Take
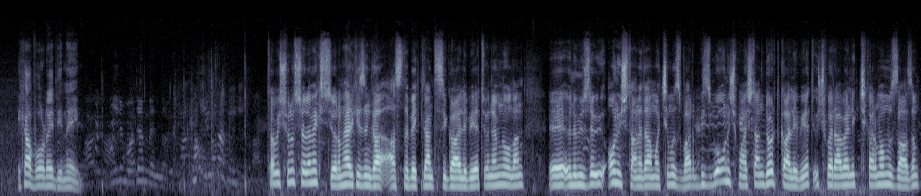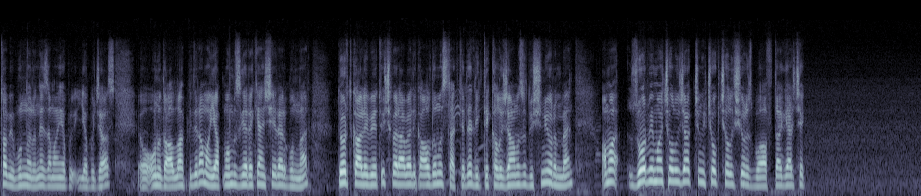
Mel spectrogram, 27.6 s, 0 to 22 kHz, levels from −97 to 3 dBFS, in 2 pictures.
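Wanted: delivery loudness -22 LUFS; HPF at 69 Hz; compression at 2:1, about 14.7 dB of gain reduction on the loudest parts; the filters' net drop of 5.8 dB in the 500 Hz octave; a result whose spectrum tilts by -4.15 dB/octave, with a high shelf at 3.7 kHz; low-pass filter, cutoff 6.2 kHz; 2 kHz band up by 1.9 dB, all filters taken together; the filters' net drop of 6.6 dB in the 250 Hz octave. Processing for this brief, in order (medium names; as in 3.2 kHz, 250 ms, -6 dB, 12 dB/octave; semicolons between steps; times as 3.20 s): high-pass 69 Hz; low-pass 6.2 kHz; peaking EQ 250 Hz -8 dB; peaking EQ 500 Hz -5 dB; peaking EQ 2 kHz +5 dB; treble shelf 3.7 kHz -8 dB; compression 2:1, threshold -46 dBFS; trim +19.5 dB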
